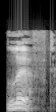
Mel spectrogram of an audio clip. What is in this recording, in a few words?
"lift", English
